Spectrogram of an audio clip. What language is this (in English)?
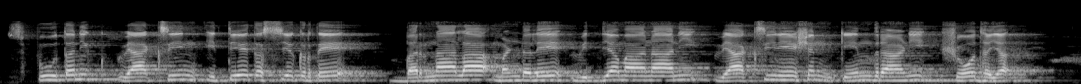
Sanskrit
